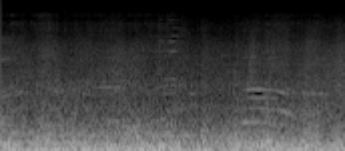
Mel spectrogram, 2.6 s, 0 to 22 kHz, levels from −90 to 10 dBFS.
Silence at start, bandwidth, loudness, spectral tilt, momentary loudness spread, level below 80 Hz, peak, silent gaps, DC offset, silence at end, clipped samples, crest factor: 0 s; 12 kHz; -29 LUFS; -8.5 dB/octave; 2 LU; -30 dBFS; -14 dBFS; none; under 0.1%; 0 s; under 0.1%; 12 dB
